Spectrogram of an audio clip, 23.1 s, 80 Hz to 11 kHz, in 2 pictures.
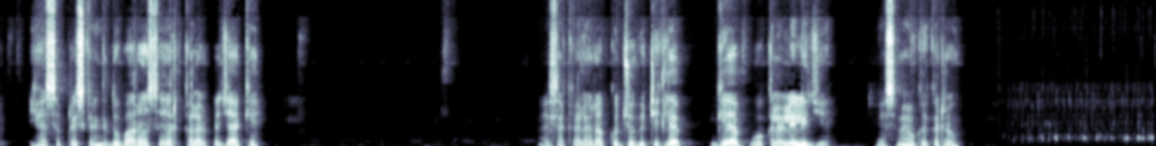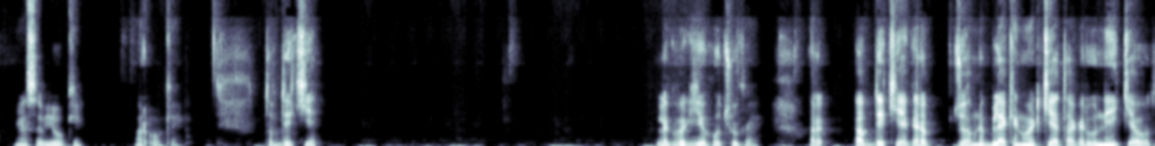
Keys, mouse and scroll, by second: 11.0 click, 11.6 click, 14.4 ctrl+space, 14.6 ctrl+click, 14.9-16.7 ctrl+space, 16.0 ctrl+space, 18.9 click.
